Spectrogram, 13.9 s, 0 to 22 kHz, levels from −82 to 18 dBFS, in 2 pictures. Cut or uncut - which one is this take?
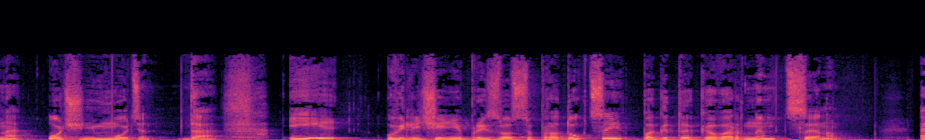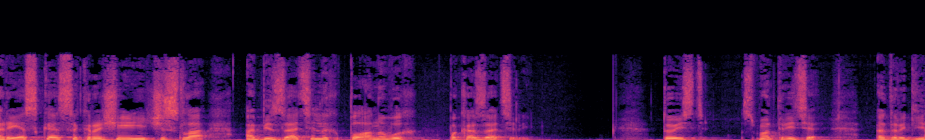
cut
